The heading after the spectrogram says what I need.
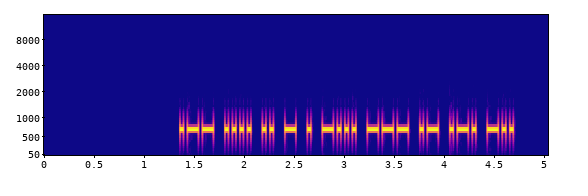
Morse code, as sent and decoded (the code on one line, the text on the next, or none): .-- .... .. - . -... --- .- .-. -..
WHITEBOARD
